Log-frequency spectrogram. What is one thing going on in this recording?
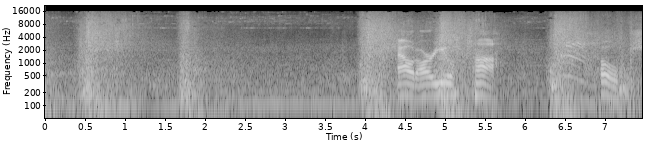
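Swords whoosh and clash in a fierce fight.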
